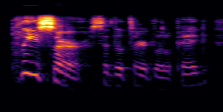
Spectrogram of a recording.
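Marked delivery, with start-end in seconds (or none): 0.1-0.9 eager pleading. Acted. Pig begging the man.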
